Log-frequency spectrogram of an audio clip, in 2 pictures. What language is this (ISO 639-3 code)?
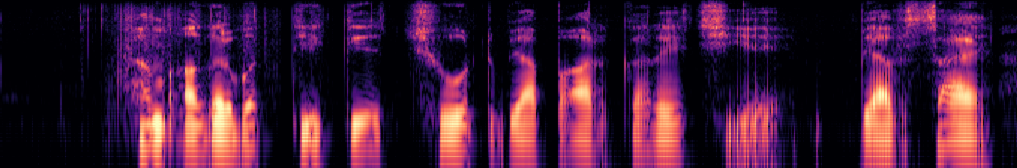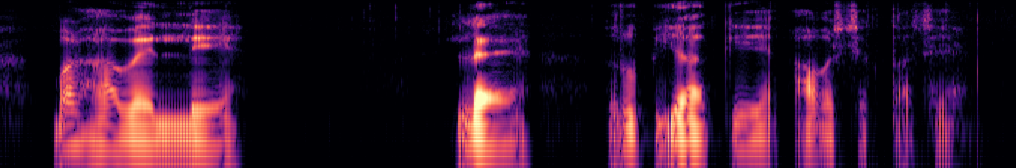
mai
